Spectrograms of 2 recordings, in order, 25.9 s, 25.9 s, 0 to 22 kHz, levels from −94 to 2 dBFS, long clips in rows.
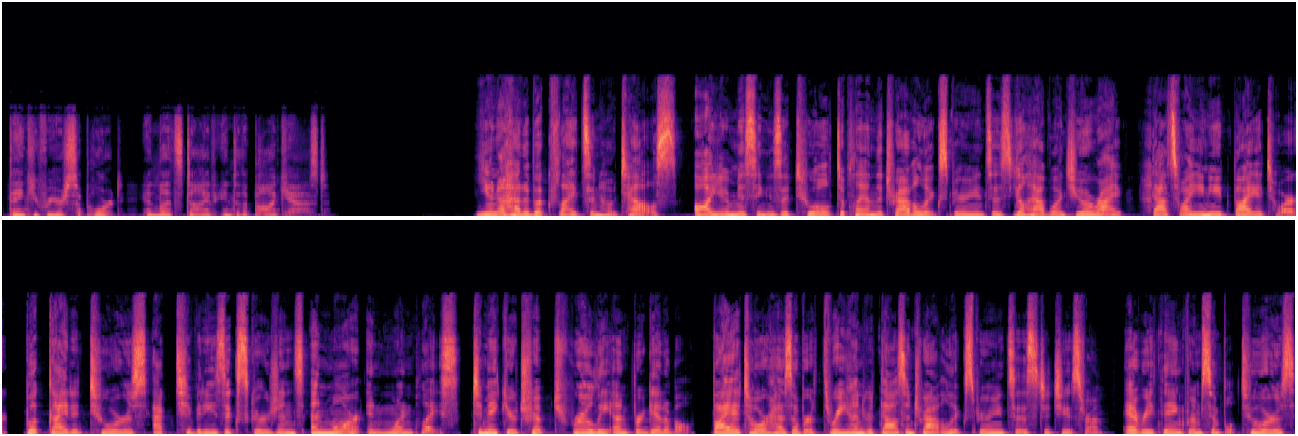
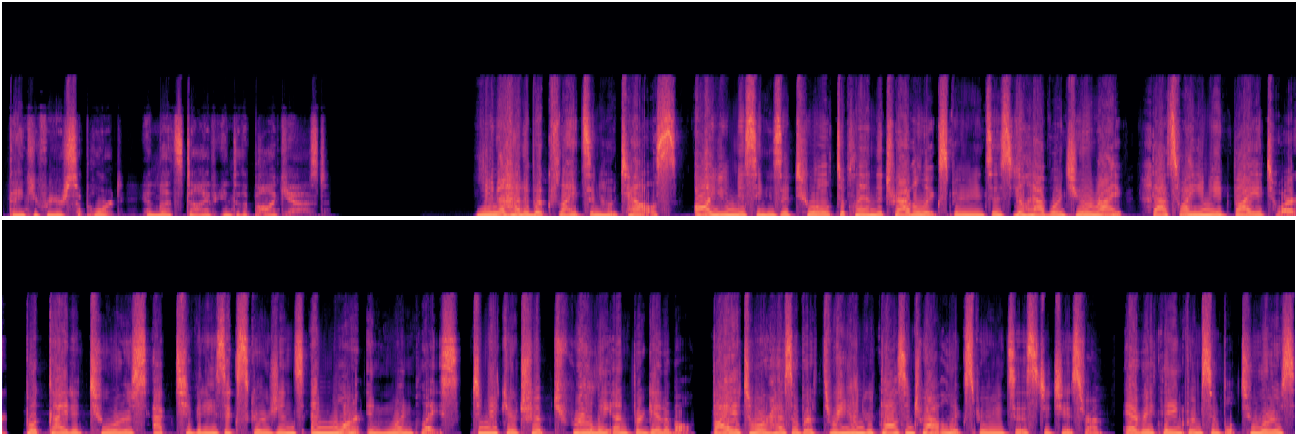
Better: first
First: none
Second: distortion; heavy; 8 dB below the speech

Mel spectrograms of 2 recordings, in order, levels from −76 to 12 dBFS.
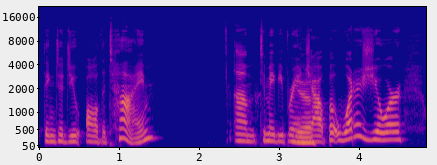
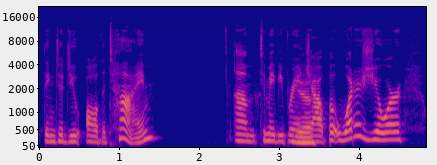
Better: neither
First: none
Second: none

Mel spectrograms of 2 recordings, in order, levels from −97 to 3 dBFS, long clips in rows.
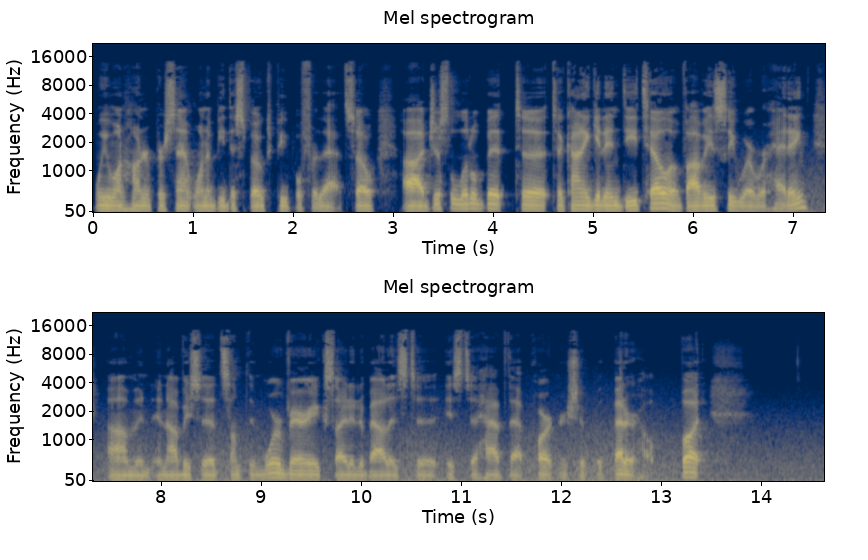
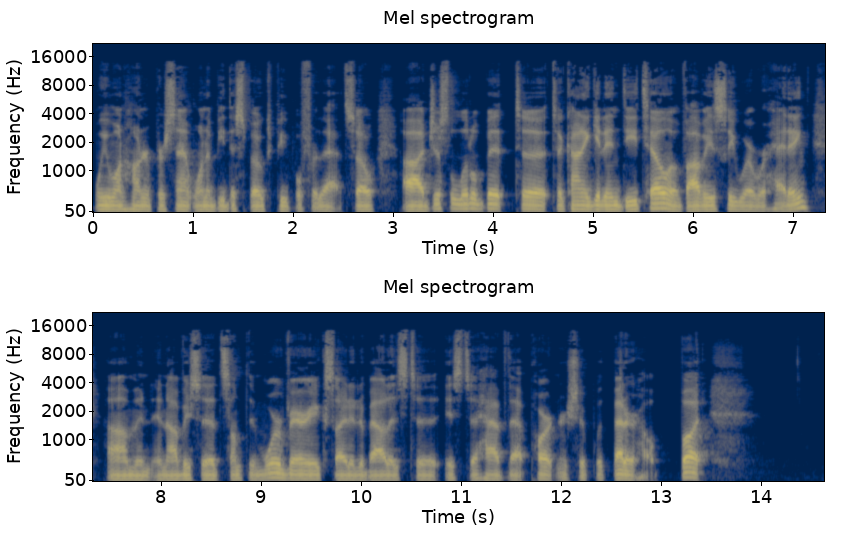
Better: second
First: wind noise on the microphone; occasional gusts; from 6.5 s on; 20 dB below the speech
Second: none

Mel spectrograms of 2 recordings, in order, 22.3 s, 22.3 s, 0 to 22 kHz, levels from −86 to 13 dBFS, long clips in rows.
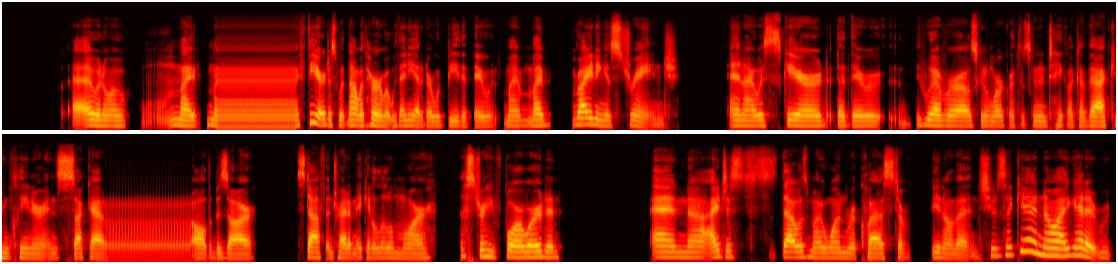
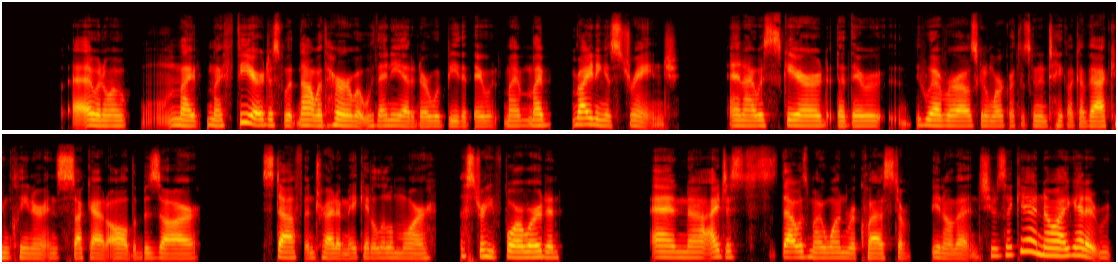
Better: second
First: audio freezing; at 2 s for 1 s and at 12 s for 1 s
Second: none

